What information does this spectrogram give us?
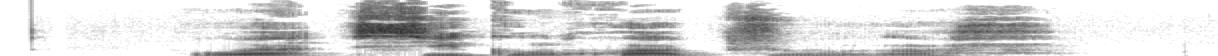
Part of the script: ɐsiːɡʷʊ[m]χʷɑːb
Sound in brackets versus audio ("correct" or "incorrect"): correct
